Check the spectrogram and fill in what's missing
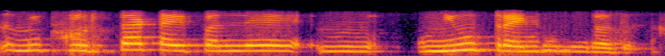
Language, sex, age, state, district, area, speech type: Kannada, female, 18-30, Karnataka, Tumkur, urban, conversation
